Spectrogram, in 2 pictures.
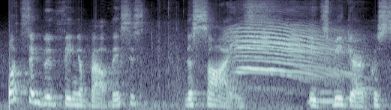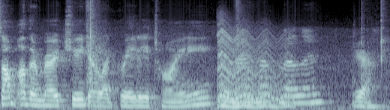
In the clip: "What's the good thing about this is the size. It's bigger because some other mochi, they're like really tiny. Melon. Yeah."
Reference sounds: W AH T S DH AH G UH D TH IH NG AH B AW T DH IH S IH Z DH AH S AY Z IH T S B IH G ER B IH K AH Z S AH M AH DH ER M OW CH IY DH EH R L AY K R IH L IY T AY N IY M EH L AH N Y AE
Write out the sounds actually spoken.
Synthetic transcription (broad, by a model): W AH T S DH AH G UH D TH IH NG AH B AW T DH IH S IH Z DH AH S AY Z IH T S B IH G ER K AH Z S AH M AH DH ER M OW CH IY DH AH R L AY K R IH L IY T AY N IY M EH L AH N Y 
